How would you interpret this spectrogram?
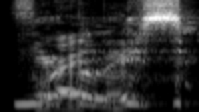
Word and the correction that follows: Mercury: Just Mercury.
